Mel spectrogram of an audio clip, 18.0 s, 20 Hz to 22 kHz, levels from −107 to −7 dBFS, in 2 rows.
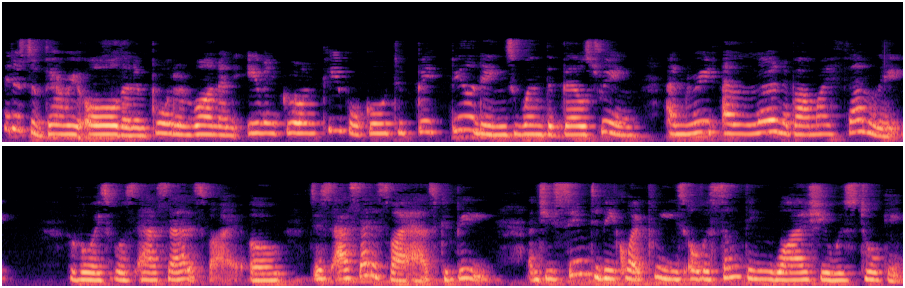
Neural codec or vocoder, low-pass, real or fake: none; 7.2 kHz; real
